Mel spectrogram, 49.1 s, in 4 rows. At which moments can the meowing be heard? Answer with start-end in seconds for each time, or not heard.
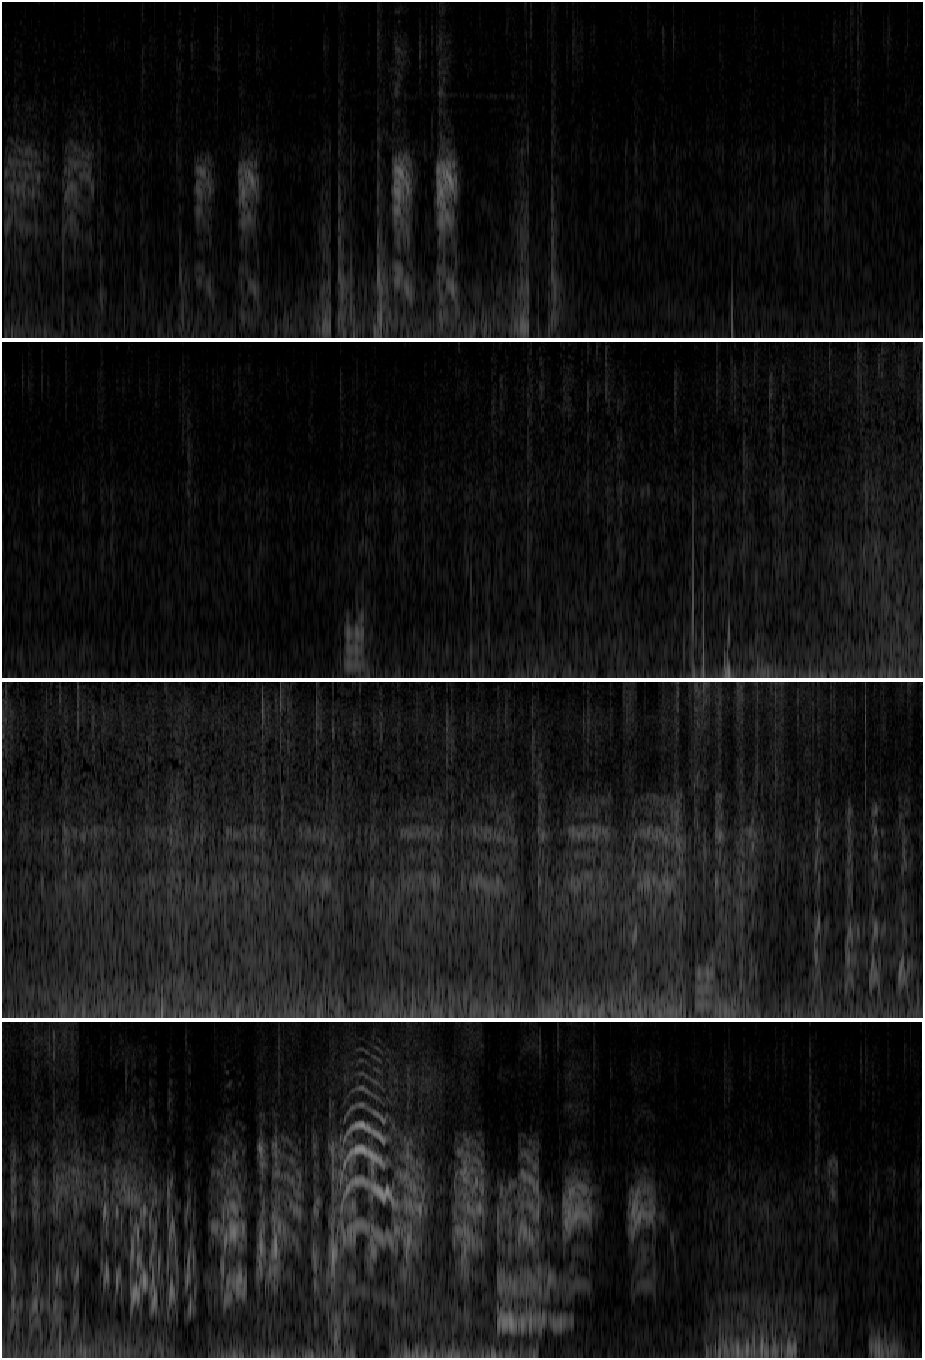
41.3-42.1.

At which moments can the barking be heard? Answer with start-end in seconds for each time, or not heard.
32.8-44.5.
